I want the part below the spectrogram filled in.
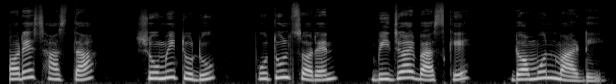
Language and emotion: Santali, neutral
